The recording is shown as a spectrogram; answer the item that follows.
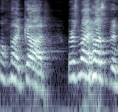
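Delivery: frantic, very high, very loud panicked scream. Voicing a mother who finds her husband gone: screaming in panic. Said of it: "the mother looks up and screams and goes".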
